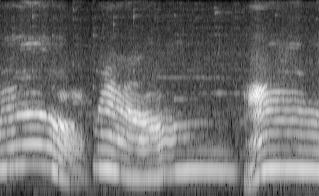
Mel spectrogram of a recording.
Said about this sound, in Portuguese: É, um gato fazendo barulho no- perto da janela, deve ter outro gato.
